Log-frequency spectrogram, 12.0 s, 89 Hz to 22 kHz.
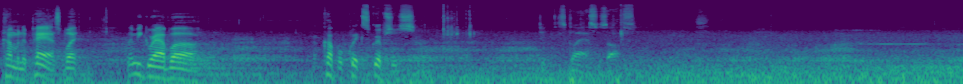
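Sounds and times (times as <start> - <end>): faint thin whine: 0.0 - 12.0.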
